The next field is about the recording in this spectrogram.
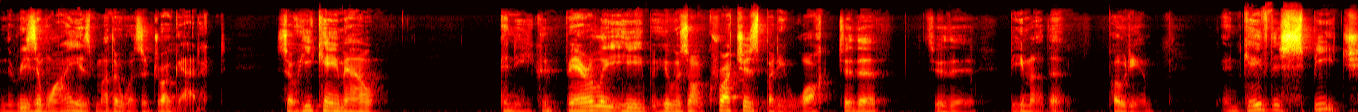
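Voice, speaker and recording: A man with a medium pitch speaks at a fairly slow pace, somewhat breathy, with ordinary pitch variation and big swings in loudness. Long, frequent pauses break up his speech in a very clean recording with a silent background. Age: 60s. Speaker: entrepreneur. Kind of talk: casual interview.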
